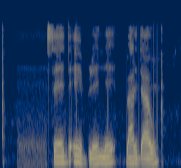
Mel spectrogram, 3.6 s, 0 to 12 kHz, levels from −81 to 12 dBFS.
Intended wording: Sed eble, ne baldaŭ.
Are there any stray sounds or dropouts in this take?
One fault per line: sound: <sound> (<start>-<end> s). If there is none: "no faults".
no faults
